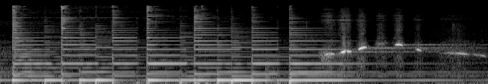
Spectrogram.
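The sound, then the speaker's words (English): Strummed guitar chords ring out, then a person whistles imitation bird calls: a run of short, high, chirping notes that rise and dip over the fading guitar. “I wondered if you were going to do the birds at the end.”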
